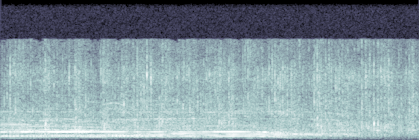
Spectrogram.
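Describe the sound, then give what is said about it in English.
An audience applauds steadily for a couple of seconds at a preacher's urging during an evening sermon, the clapping dense and sustained with a sustained tonal sound running beneath it, fading slightly toward the end. “Oh, you ought to clap right now, because we're going to have some fun.”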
